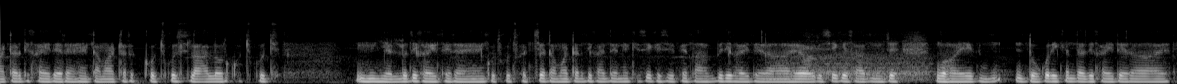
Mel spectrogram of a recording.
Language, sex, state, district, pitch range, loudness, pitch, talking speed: Hindi, male, Bihar, Sitamarhi, 130-140 Hz, -24 LUFS, 135 Hz, 240 wpm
